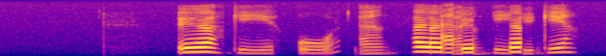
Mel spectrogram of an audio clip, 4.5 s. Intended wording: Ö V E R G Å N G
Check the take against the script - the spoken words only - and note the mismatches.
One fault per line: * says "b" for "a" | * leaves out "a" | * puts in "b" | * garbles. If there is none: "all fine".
* leaves out "V E R"
* garbles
